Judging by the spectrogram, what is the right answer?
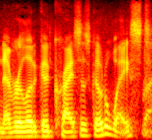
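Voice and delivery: plain

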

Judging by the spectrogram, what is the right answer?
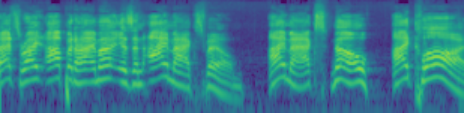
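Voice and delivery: put-on slow, old-timey forties newsreel announcer voice. Performing a written bit as a 1940s newsreel man: Claude Humphreys old-timey newsreel voice. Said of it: "Jason wrote something for the old-timey news person today".

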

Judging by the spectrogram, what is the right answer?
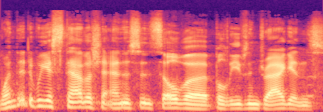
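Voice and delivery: ordinary talk

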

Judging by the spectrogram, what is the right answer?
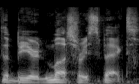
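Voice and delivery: put-on thick, heavy Russian accent, low-pitched, laid on thick. Retelling what a man said on first meeting the speaker, thick Russian accent. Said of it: "with this thick russian accent he walks in".

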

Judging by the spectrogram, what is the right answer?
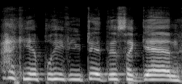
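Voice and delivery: high-pitched scolding scream. Retelling a story, acting out a mother dragging her son out, imitating her screaming. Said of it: "screaming at him like".

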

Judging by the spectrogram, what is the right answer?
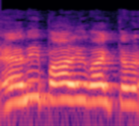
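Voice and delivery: high, loud, pleading mock scream.

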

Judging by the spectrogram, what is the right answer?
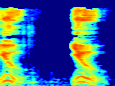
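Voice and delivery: shouting. Calling to a character forty feet away, in character: yelling at someone. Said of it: "Are you just yelling at her".

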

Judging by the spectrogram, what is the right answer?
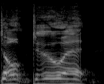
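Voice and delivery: mock yell, pitched way up, high-pitched. Describing a time travel scene, imitating a character yelling at his past self. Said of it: "he's like yelling".

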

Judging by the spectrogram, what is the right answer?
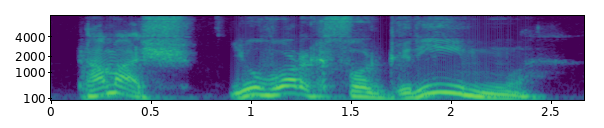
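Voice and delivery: put-on Hungarian accent. Remembering what a former teacher used to tell him, imitating a Hungarian accent. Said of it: "in her Hungarian accent".

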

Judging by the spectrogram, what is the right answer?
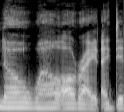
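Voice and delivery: ordinary delivery

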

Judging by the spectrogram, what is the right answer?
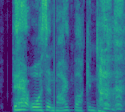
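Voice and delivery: mock shrill, very high-pitched, loud screamed outburst. Retelling a story about a dog mess, re-enacting how he screamed out. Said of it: "immediately screams out".

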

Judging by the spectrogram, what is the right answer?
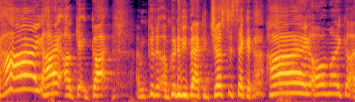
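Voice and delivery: play-acted hyper, excited chatter, high and loud. Imitating a woman running up to tables greeting people: imitating Siggy, hyper and excited. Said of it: "running up to tables like".

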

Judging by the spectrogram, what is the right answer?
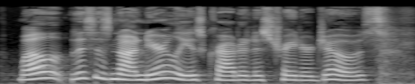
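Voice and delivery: usual speaking voice

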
